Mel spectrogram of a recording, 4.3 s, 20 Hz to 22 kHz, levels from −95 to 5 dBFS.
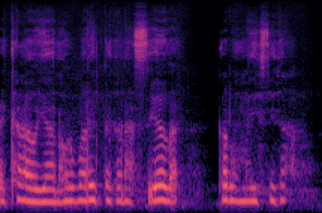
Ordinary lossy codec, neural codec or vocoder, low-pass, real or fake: none; codec, 44.1 kHz, 7.8 kbps, Pupu-Codec; none; fake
